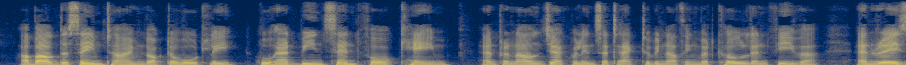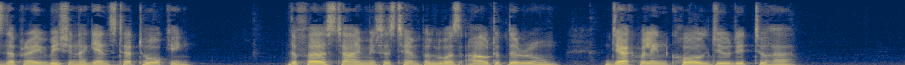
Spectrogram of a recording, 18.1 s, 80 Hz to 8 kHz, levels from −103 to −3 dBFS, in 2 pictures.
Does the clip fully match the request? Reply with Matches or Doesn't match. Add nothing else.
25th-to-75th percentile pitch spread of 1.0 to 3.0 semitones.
Matches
